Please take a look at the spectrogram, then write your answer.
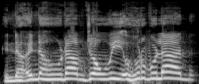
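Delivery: put-on high-pitched frightened child; stammering, alarmed kid fleeing; panicked warning.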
